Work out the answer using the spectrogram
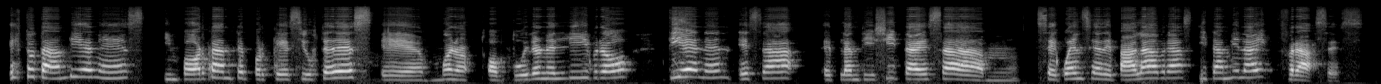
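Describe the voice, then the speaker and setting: A woman's voice: high voice, fairly bright tone. A woman lecturer with an Argentine accent explaining a topic to her class, asking rhetorical questions and checking that students follow. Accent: Argentine Spanish. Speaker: university lecturer in audiology.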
